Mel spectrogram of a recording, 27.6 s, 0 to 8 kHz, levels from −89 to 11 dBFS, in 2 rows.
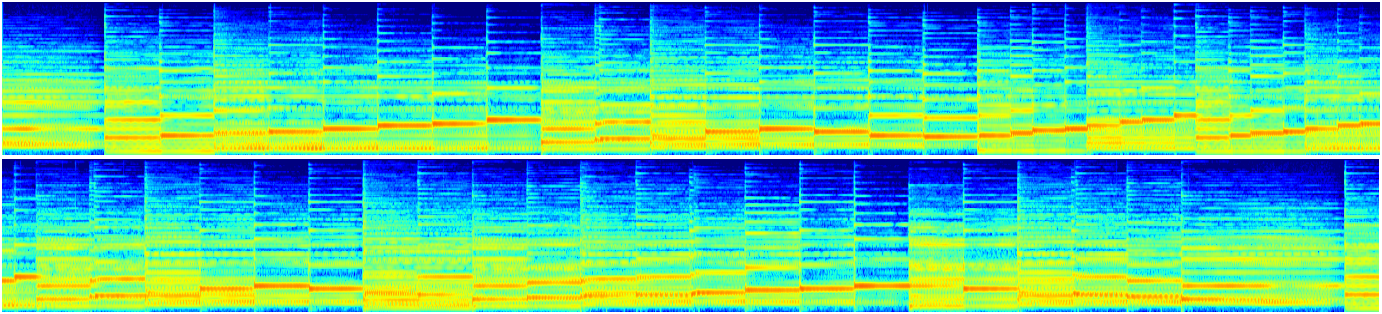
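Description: Gain pumping runs through the whole clip, with a gain swing of around 15 dB. The likely cause is input gain set far too high and a fast limiter clamping each peak, squashing loud and soft passages together. The call microphone processing band-limits the audio, with nothing above 8 kHz.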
